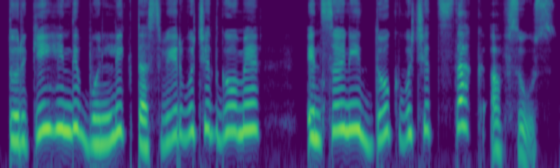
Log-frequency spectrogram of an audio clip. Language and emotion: Kashmiri, sad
